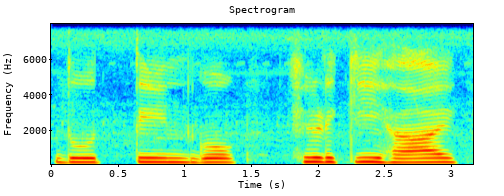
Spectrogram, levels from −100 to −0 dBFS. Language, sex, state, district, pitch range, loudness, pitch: Magahi, female, Jharkhand, Palamu, 215-230 Hz, -15 LUFS, 220 Hz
